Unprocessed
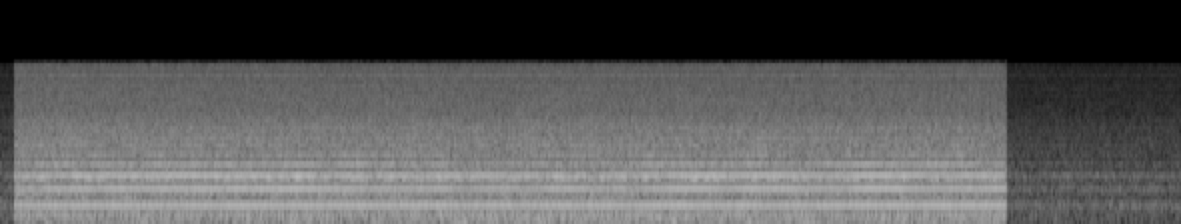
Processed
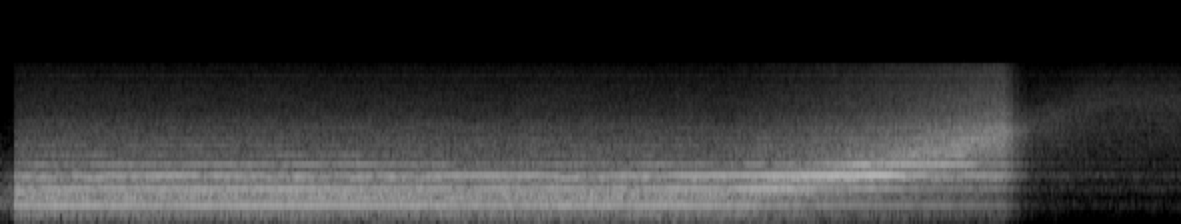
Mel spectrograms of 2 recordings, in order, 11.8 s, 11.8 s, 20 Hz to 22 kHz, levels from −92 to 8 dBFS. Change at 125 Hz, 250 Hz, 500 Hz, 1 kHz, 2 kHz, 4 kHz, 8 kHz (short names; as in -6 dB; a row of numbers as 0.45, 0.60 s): -16.5 dB, -9.0 dB, -6.5 dB, -6.0 dB, -10.0 dB, -18.0 dB, n/a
